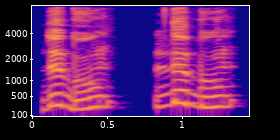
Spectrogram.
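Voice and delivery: high, gleeful calls to get up; merry cry. A narrator's reading. Inventor rouses the fallen passengers, crying out merrily. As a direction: call out cheerily, twice. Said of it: "cria monsieur Wonka en s'esclaffant".

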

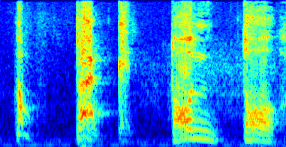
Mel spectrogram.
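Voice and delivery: loud, slow "ah, how silly of me"; a loud, slow burst of self-scolding; excited realization. Acted. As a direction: slap your forehead out loud. Suddenly remembers where it is.

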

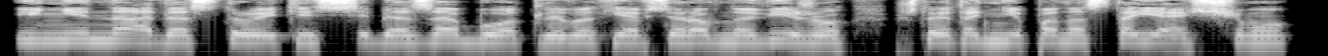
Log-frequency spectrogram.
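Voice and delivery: высокий, упрямый женский голос; упрекать высоким голосом, с обидой; обиженная Ольга, раздражённо. Acted. (раздражённо, с упрёком)

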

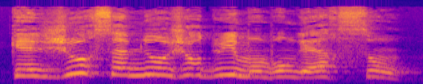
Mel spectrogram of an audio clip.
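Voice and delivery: put-on eager high call to a boy. A narrator's reading. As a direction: repeat the question, pitch well up. Repeats his call to the boy. (appel enjoué, voix aiguë)

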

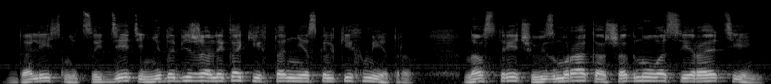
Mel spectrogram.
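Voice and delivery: ordinary delivery

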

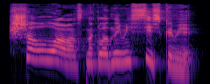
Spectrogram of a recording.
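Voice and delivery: put-on high angry girl's yell; high shrill insult. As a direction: spit out the insult, high-pitched. Girls' quarrel, insult hurled.

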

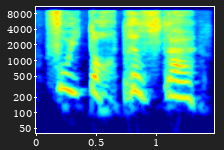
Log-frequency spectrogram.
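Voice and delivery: tut-tut outrage; mayor exclaiming. A narrator's reading. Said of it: "riep de burgemeester uit".

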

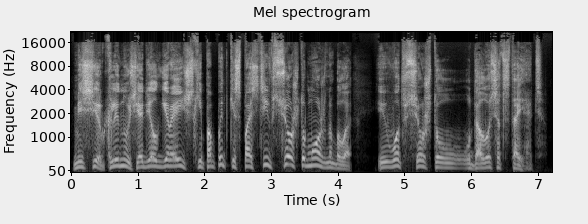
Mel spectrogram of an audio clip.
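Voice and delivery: high, fussy tomcat voice pleading his case; a boastful cat protesting his heroics, high; cat Behemoth. A narrator's reading.

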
